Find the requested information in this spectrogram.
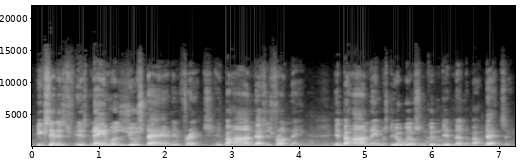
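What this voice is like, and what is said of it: Put-on Cajun accent. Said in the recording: “I would do it with that Cajun accent ... I learned to talk like that”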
